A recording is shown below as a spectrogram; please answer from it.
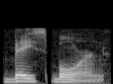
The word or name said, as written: baseborn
